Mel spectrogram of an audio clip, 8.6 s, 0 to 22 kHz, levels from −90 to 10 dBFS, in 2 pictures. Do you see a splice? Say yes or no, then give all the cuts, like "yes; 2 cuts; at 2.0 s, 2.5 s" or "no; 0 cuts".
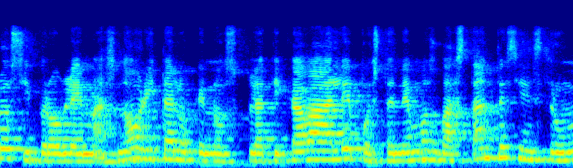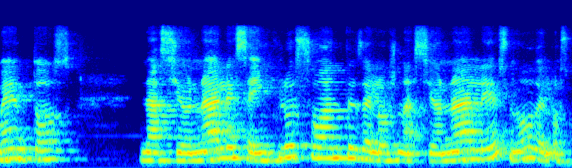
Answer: no; 0 cuts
